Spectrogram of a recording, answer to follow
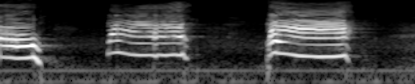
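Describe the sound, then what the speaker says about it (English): Orange cat meowing three times, close and clear, each call rising and falling with a short pause between, the last one the longest and loudest, heard alone in a quiet room. "I heard this meow"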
